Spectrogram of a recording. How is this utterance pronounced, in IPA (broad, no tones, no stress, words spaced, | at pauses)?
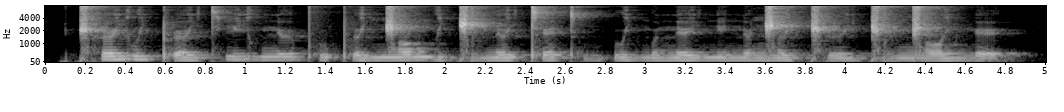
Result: ǁʰœjuj pʼœjtʰijo̤ nøpʼupʼəj ŋ͡ǁɔŋo̤jɡ͡ǁə nəjtʼɛ tʼṳʔujŋo nɛjninœŋ͡ǁəj ǁøjɡ͡ǁo ŋ͡ǁɔjŋɛ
